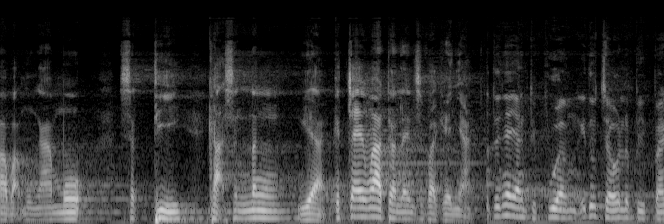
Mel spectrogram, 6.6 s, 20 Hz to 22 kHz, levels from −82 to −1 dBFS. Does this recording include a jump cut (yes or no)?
yes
